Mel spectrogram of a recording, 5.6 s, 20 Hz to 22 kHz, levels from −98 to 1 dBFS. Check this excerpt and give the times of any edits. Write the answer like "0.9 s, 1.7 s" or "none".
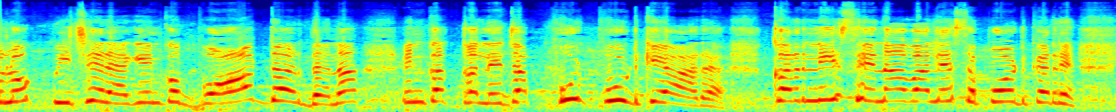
none

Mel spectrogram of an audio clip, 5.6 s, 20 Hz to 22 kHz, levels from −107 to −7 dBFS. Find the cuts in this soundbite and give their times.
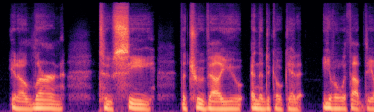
4.7 s

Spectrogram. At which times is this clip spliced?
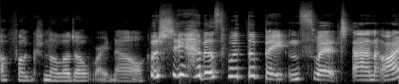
1.4 s

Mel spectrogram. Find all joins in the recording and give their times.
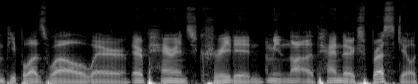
1.3 s, 2.7 s

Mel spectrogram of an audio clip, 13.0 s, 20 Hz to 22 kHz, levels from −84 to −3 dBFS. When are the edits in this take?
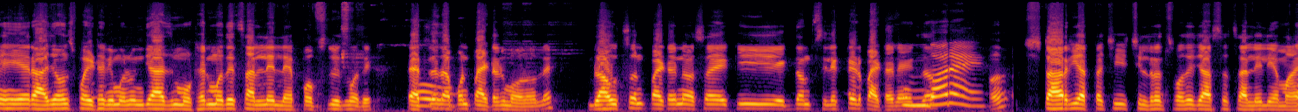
10.1 s

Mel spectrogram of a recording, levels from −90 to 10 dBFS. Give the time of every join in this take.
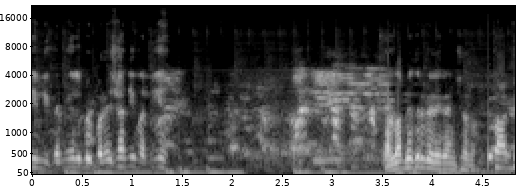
none

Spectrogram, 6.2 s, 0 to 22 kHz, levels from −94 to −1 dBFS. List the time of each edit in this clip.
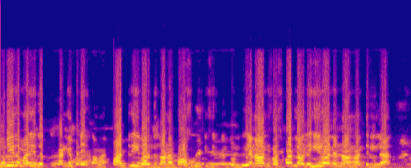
1.7 s

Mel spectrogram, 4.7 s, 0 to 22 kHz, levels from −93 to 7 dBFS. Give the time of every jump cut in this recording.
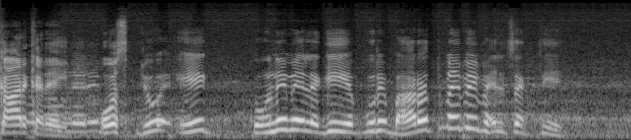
1.0 s

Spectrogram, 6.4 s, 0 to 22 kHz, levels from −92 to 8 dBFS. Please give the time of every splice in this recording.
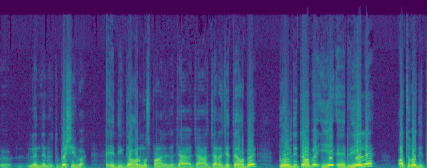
1.6 s

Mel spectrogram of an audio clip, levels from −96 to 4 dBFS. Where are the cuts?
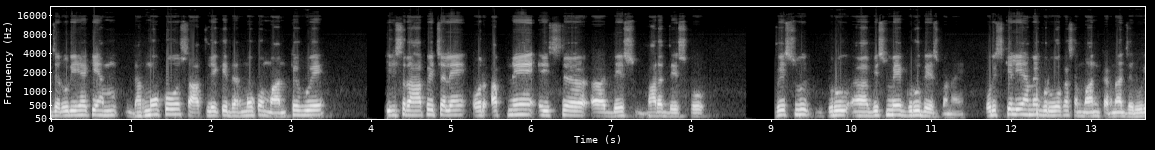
none

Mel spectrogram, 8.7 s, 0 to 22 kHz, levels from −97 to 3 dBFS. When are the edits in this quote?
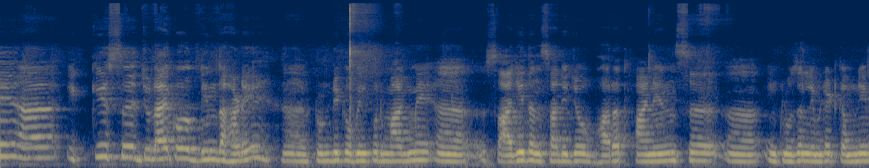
none

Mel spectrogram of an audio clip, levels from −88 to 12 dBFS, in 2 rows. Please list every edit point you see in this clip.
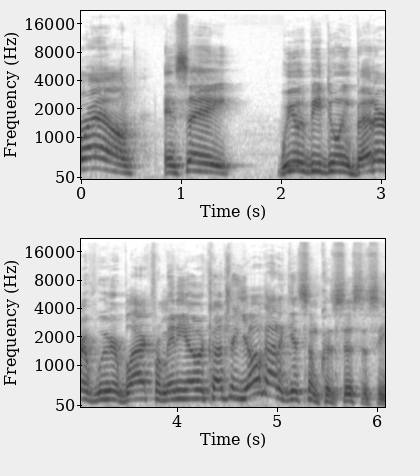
none

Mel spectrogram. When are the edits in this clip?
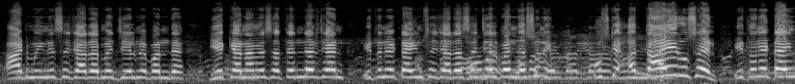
none

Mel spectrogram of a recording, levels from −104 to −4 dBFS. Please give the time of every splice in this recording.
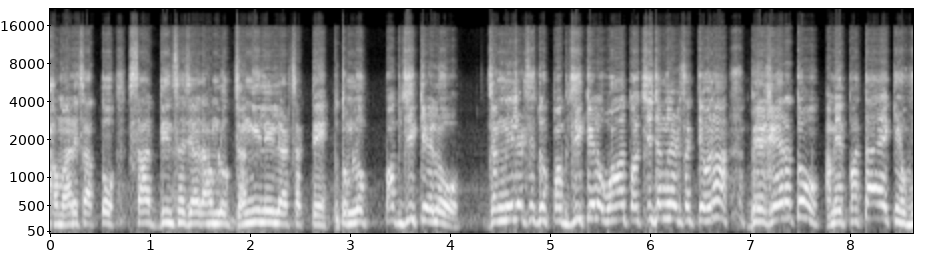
2.9 s, 7.8 s

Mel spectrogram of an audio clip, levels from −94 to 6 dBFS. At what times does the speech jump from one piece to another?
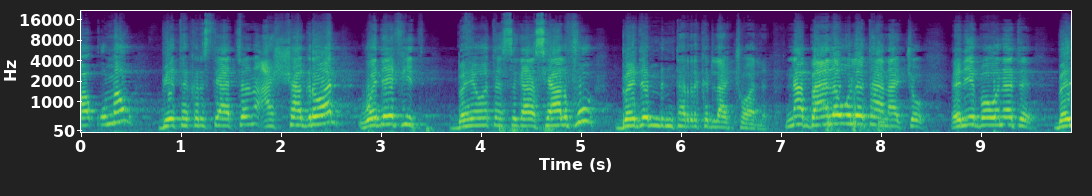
6.9 s

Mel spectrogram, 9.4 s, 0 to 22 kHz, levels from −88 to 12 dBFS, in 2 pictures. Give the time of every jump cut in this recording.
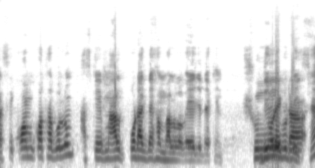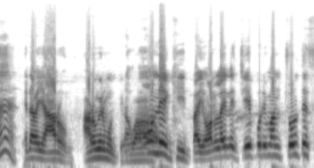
5.1 s

